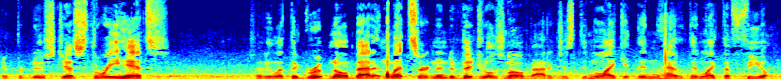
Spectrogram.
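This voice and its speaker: A man calls a baseball game play-by-play in a brisk, lively voice that sits a little high. The crowd and stadium noise come through clearly behind him. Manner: brisk, excited on big plays. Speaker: play-by-play announcer.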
